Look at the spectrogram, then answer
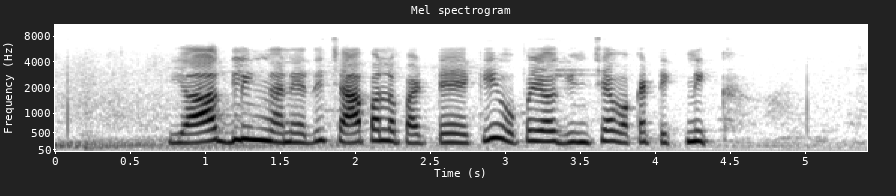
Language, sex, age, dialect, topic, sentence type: Telugu, female, 31-35, Southern, agriculture, statement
